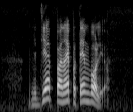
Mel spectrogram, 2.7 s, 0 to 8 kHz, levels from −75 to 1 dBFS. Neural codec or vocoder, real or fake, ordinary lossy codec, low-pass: none; real; none; 7.2 kHz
